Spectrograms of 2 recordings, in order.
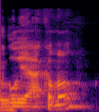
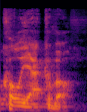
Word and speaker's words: Colaiacovo: How do you say his last name? Carlo Colaiacovo. Carlo Colaiacovo.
